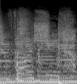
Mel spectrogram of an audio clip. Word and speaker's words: Givenchy: Givenchy, it's pronounced Givenchy.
